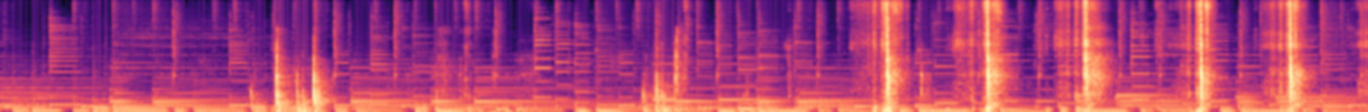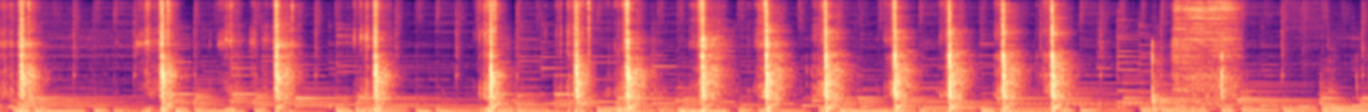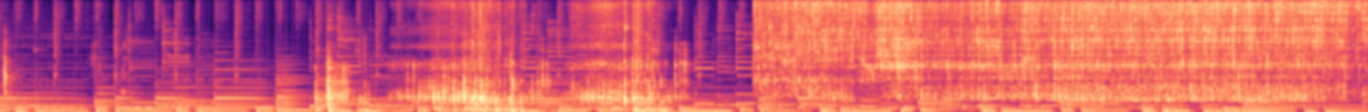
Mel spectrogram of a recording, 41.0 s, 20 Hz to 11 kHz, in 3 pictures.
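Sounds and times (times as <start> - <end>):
soft music: 0.0 - 41.0
knife scrape: 8.6 - 11.1, 11.9 - 14.2, 15.0 - 16.7, 25.3 - 26.2, 30.8 - 34.1
knife chopping on cutting board: 8.6 - 11.2, 11.9 - 14.2, 15.0 - 17.7, 18.5 - 24.5, 25.2 - 26.2, 30.6 - 34.0.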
